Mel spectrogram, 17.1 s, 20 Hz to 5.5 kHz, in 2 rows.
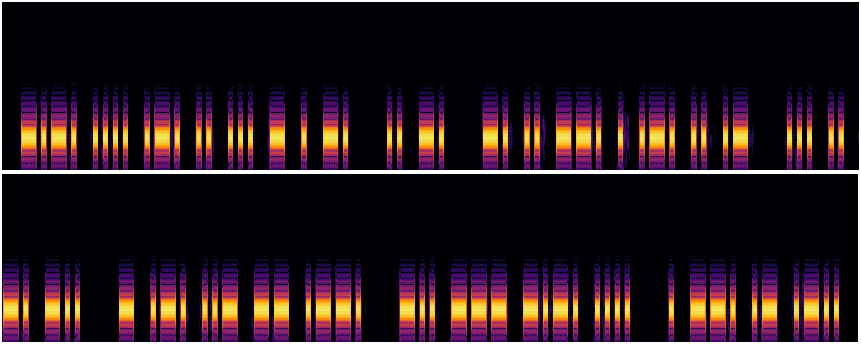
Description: Morse code, heard as a keyed tone, about 24 wpm, 530 Hz. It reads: CHRISTEN IN NIGERIA SIND TRUMP DOCH EGAL
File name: daily / 23wpm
